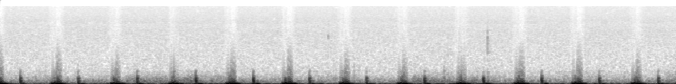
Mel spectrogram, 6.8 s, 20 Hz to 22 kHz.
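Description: Steady, strong two-part heartbeats, about 100 a minute, with a low hum behind them; a regular heartbeat.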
